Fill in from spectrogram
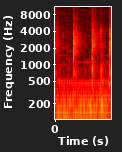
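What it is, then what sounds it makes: Shaken bottle of liquid primer. A bottle of smooth cover liquid makeup primer is shaken so its contents mix, since oil separates out when it sits unshaken. Four short, bright rattling knocks sound against a low steady hum, each stopping almost at once.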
